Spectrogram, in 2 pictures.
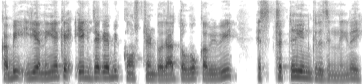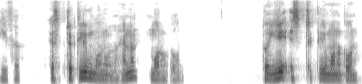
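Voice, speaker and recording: A man giving a math lecture, explaining step by step and slowing down to dictate definitions. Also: medium pitch, darkish tone, highs cut off. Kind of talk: classroom lecture.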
